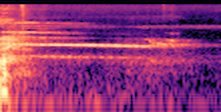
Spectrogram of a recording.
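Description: A rooster crowing faintly: one long call that slowly falls in pitch and fades out near the end.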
